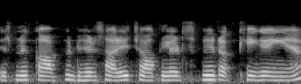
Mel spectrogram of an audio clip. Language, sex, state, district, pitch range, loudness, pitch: Hindi, female, Uttar Pradesh, Muzaffarnagar, 190-205 Hz, -15 LUFS, 200 Hz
